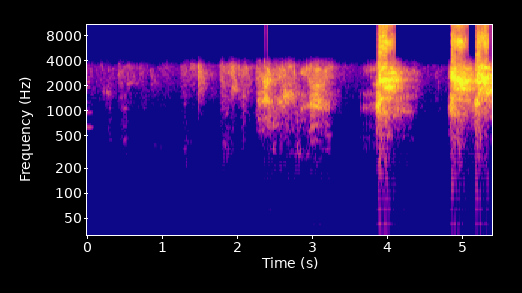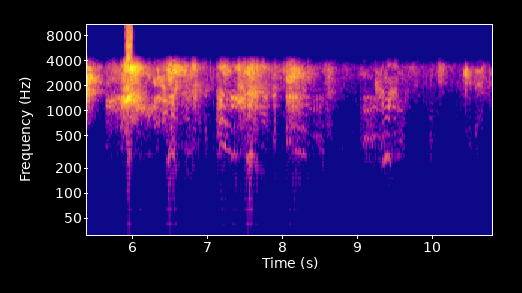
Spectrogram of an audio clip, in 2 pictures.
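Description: A terrier yipping, whimpering and barking in excited play as it attacks a cat toy. Several loud sharp knocks come between about four and six seconds in.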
